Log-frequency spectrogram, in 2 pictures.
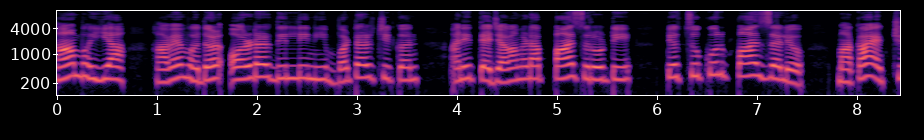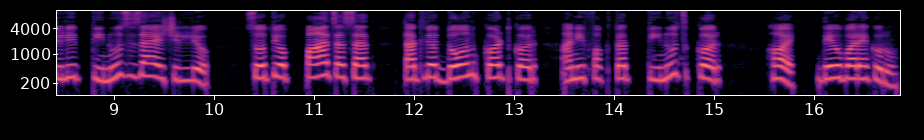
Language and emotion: Goan Konkani, neutral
